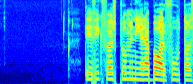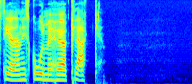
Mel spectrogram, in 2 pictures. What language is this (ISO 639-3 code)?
swe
